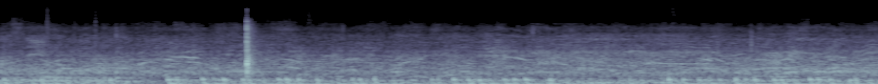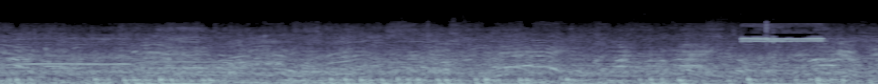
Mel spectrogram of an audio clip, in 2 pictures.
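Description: A crowd of spectators cheers and chatters steadily outdoors.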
